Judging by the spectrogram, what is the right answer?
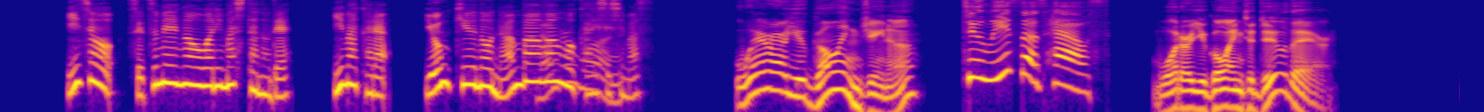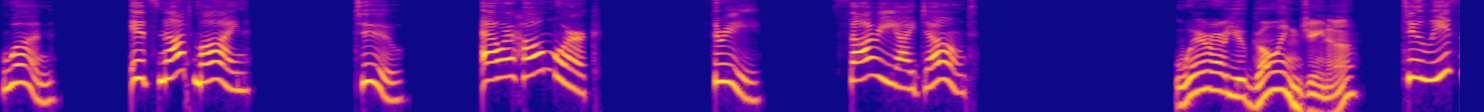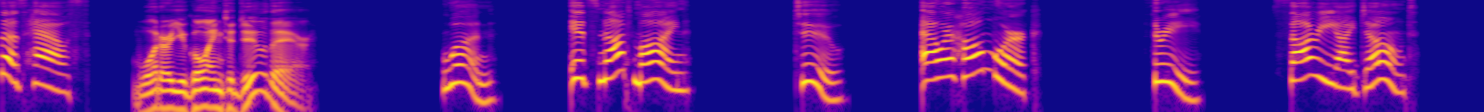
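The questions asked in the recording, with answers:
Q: What are you going to do there?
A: 2: Our homework.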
